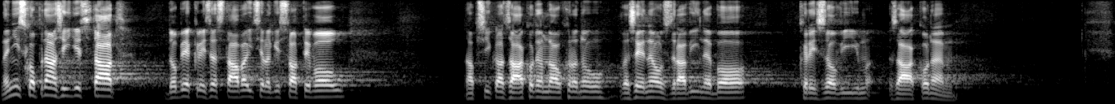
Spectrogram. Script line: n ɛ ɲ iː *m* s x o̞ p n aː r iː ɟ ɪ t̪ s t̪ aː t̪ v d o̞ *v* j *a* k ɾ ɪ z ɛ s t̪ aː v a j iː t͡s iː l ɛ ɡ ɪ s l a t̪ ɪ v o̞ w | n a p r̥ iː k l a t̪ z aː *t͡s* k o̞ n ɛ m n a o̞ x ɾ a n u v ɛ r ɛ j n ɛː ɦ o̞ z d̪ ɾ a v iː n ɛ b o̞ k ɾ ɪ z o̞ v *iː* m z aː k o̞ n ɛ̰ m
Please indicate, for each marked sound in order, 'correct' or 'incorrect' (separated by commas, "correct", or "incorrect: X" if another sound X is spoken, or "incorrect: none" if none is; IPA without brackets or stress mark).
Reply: incorrect: none, incorrect: b, incorrect: ɛ, incorrect: none, correct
